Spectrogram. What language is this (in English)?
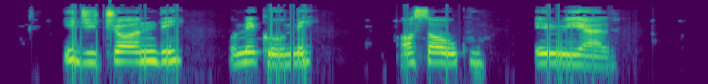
Igbo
